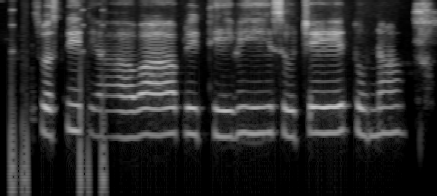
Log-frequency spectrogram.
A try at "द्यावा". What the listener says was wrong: ध्यावा नहीं बोलना, द्यावा, द और य मिला होता है, ये द्यावा पृथ्वी सुचेतुना।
